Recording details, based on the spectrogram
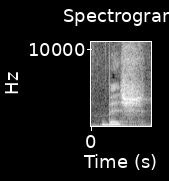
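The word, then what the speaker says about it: Bysshe: met percy bish shelley bish i still don't believe it's pronounced that way that's how i've heard it pronounced so many times i still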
